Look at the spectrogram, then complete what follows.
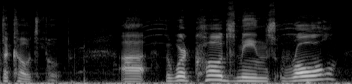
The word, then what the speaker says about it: Codz Poop: And sometimes you'll see it's Poop spelled with one O, sometimes with two, and that's why you hear people sometimes referring to it as the Codz Poop, but it's not the Codz Poop.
